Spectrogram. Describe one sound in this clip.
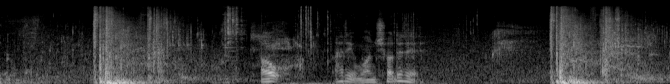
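A pistol fires loud shots.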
